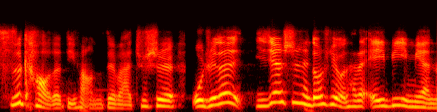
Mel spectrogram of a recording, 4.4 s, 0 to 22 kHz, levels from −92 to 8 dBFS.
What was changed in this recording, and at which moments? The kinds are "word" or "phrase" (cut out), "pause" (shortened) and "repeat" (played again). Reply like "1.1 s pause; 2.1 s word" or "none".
1.9 s pause

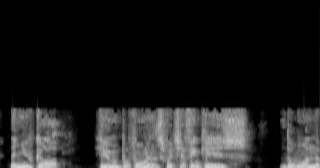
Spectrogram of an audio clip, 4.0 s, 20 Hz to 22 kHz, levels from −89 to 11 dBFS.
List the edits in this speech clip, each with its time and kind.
none

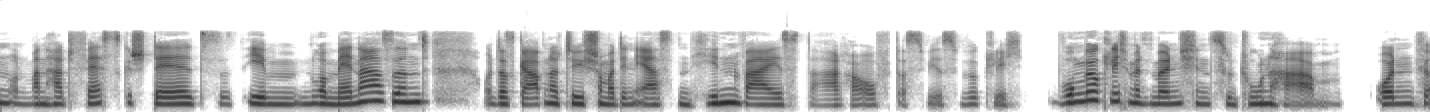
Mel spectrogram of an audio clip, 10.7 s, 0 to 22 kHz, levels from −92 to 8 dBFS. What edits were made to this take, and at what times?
none

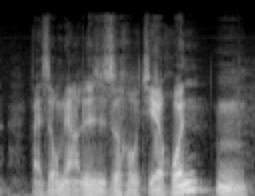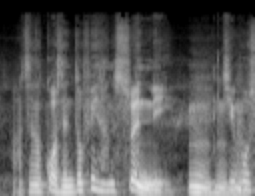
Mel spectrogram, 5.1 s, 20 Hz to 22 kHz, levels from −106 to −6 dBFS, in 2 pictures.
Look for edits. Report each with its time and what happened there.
none

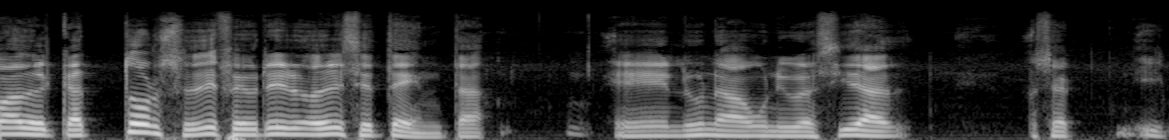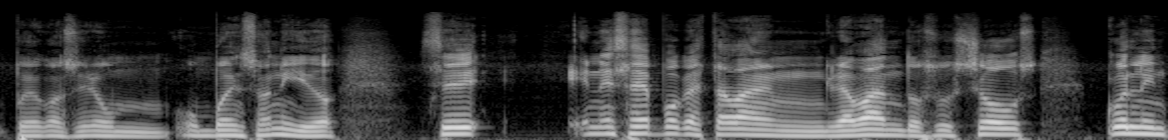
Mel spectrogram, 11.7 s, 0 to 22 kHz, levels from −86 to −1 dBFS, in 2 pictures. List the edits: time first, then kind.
none

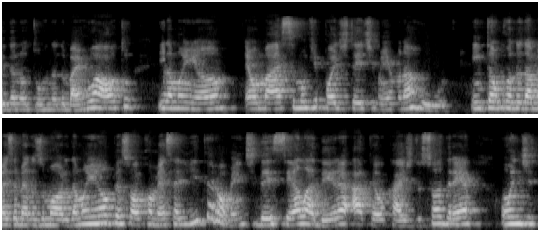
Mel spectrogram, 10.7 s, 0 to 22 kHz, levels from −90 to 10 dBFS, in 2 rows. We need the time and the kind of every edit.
1.6 s phrase; 3.8 s word; 4.6 s pause

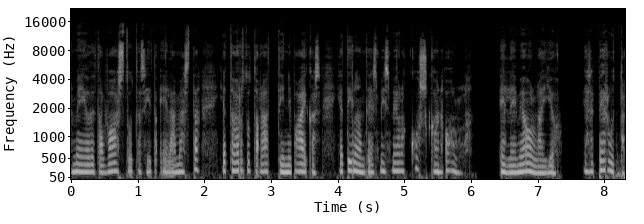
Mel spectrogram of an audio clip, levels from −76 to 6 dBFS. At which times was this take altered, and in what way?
1.3 s word; 2.8 s word; 3.3 s phrase; 5.6 s word

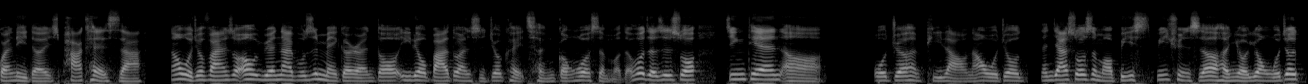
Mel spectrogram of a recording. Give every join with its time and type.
none

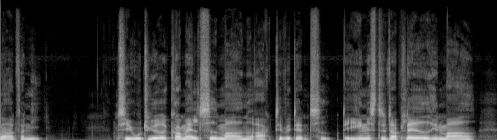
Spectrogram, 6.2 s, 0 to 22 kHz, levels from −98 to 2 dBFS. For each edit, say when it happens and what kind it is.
4.2 s pause

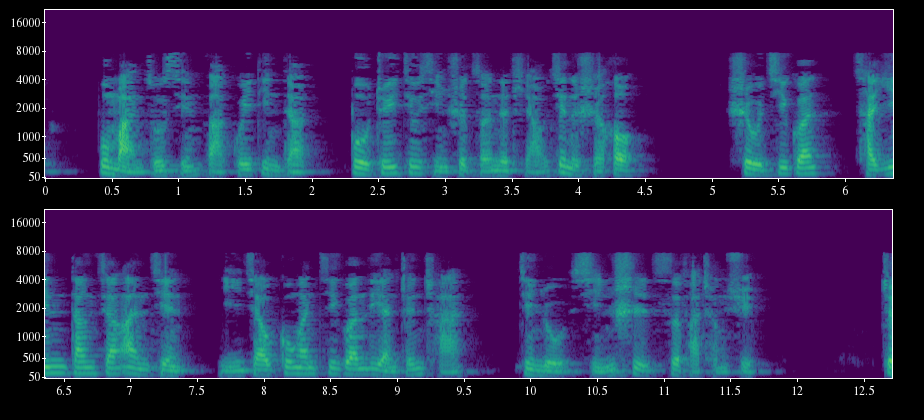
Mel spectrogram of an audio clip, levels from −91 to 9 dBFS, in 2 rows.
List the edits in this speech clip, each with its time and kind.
none

